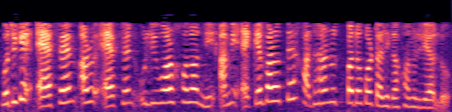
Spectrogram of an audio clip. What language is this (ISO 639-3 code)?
asm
